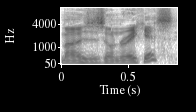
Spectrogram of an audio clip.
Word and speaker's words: Moises Henriques: Uh, I think I'm pretty sure it's Moses Henriquez, but uh, I've heard of so many variations now that I'm fairly confused as well. We probably keep being pronounced the wrong way anyway, but um, there you go. That's how it is. How is it, Mitch? How's it go? I'm just going to stick with Moses Enriquez.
